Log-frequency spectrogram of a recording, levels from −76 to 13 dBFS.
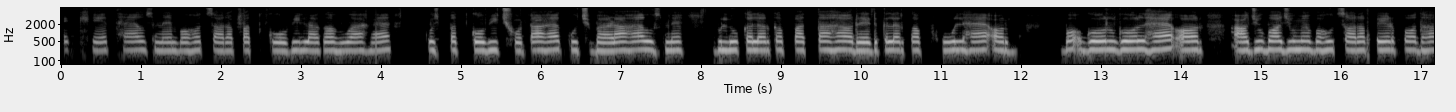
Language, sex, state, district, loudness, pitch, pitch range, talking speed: Magahi, female, Bihar, Gaya, -20 LUFS, 240 Hz, 230-245 Hz, 140 wpm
